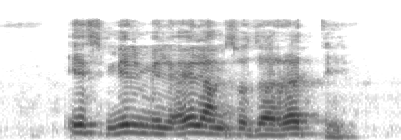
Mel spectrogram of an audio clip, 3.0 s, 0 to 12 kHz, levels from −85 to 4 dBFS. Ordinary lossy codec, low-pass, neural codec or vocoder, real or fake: MP3, 96 kbps; 7.2 kHz; codec, 16 kHz, 8 kbps, FreqCodec, smaller model; fake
